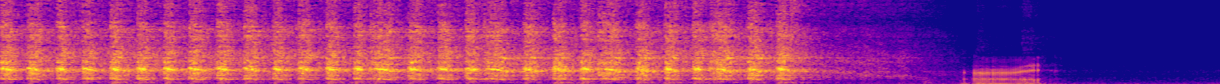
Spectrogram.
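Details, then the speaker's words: Honda Civic hatchback no-start: even, strong cranking about four beats a second, then it stops without firing; the fuel pump is not heard priming, and the owner suspected the pump. The fault was later traced to the ECU. Normal cranking. "we got good crank now that's a plus i wasn't hearing the fuel pump prime at all"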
